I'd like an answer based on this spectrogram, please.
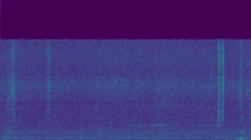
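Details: A continuous low drone of many honey bees at the hives during honey harvest, while a soft brush moves them off the frames; a faint knock near the end.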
